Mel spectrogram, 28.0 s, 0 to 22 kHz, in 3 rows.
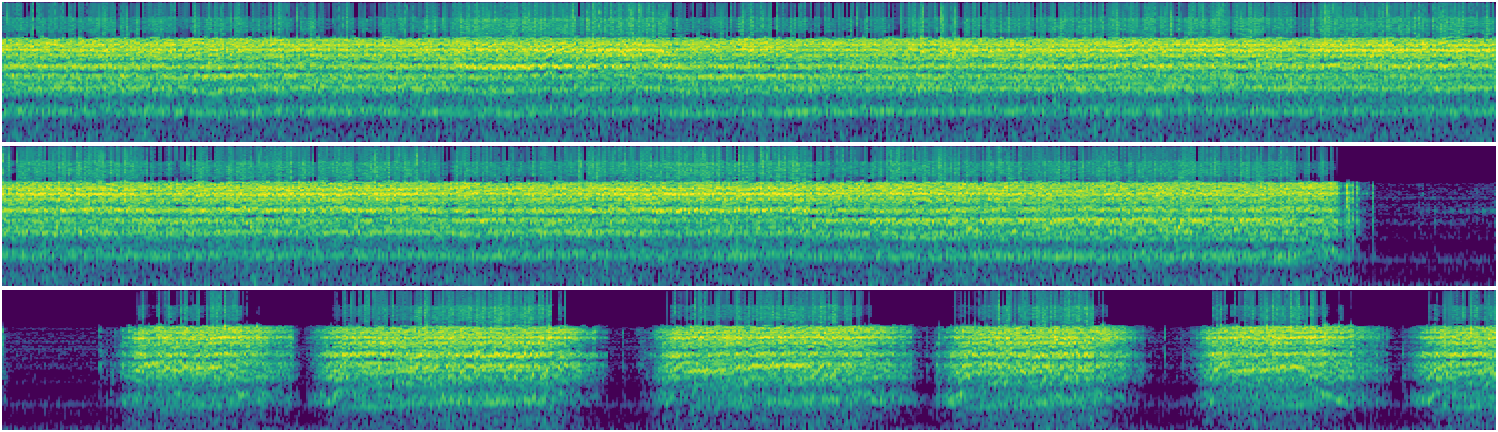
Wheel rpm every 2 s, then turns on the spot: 230, 230, 230, 230, 230, 230, 230, 210, 110, 60, 140, 120, 90, 100.
none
